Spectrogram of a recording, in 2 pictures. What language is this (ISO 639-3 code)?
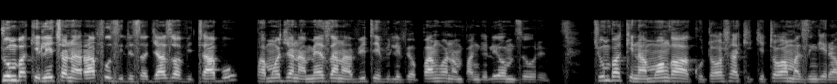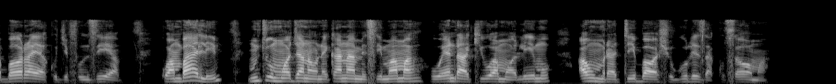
swa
